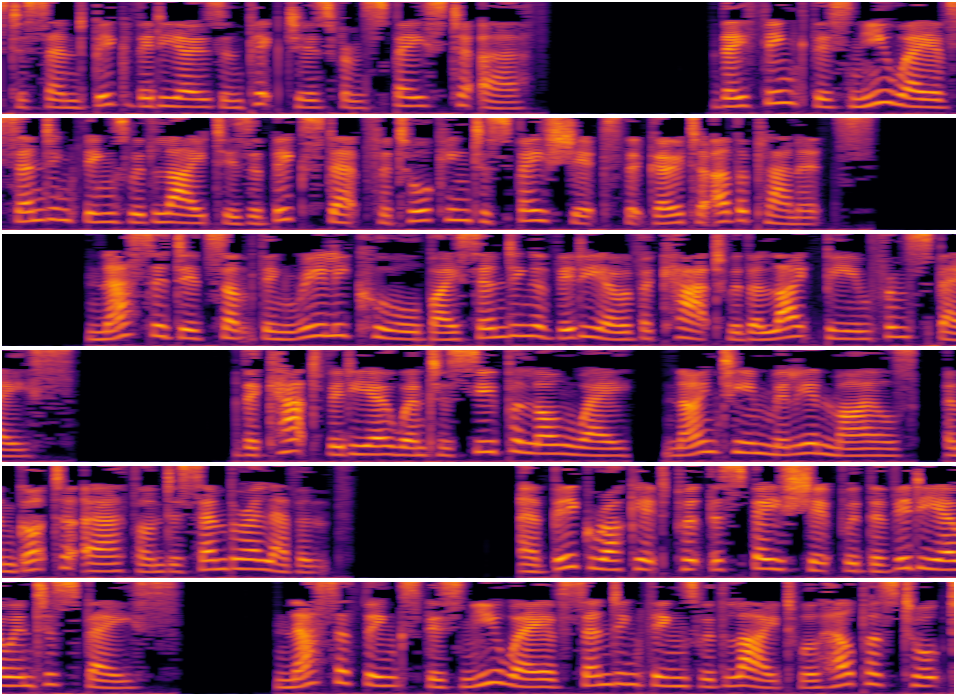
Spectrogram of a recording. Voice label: English Newsroom Lower Intermediate FAST Reading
